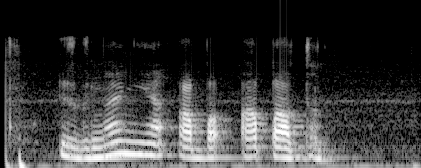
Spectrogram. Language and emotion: Russian, neutral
